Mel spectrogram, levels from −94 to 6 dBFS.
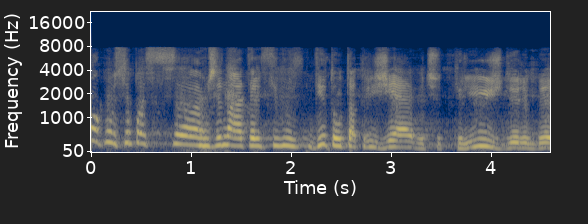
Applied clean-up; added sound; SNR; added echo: neural separator model SepFormer DNS4.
